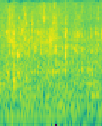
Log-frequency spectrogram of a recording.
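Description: Coloured water poured into a container, a soft, continuous trickling splash, faint and brief.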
